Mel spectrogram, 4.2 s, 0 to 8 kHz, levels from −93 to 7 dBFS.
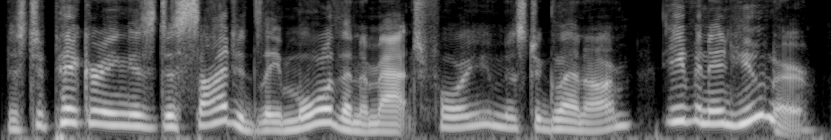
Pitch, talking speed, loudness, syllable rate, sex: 195 Hz, 215 wpm, -17 LUFS, 5.8 syllables/s, male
